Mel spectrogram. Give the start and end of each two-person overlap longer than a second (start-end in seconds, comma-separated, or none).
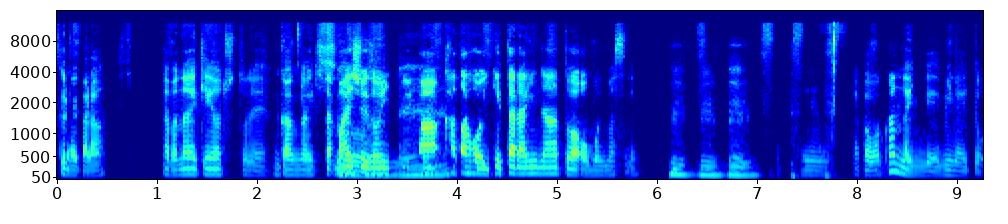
2.6-3.9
